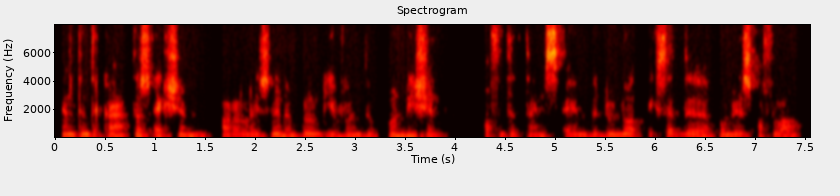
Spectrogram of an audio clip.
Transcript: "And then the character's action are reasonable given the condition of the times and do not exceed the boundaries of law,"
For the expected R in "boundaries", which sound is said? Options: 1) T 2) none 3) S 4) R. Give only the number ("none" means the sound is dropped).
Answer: 2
